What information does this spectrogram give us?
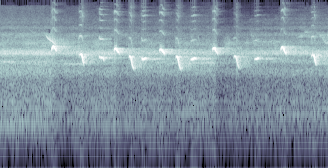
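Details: Japanese bush warbler valley-crossing call in early-summer Hokkaido forest: a rapid, even run of about fourteen sharp, descending notes, roughly four to five each second, over a steady high drone.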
